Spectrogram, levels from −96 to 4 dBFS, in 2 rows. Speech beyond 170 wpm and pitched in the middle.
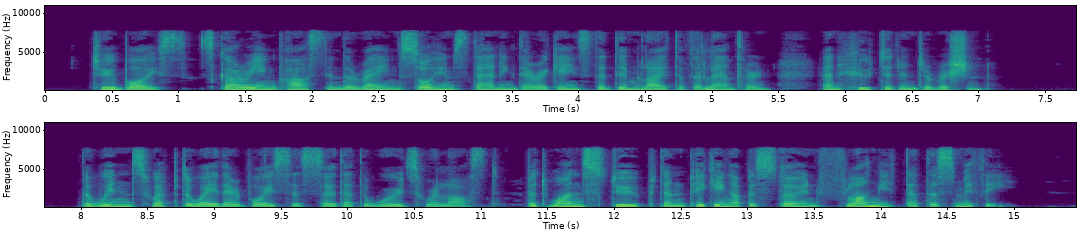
Yes: average, 180 wpm; medium, 180 Hz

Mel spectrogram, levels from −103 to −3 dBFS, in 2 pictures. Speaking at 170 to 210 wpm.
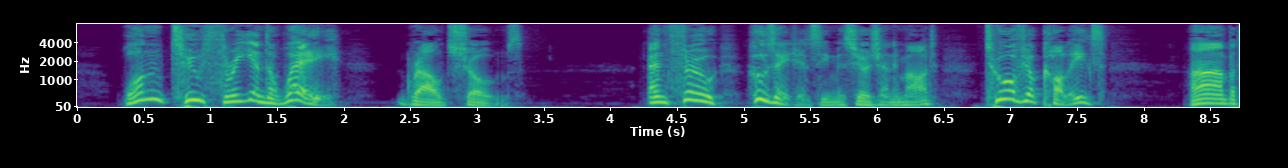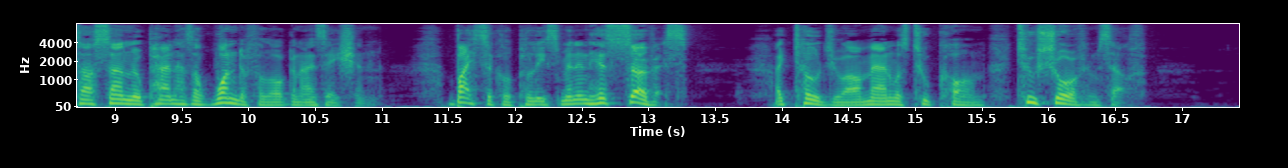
No: average, 145 wpm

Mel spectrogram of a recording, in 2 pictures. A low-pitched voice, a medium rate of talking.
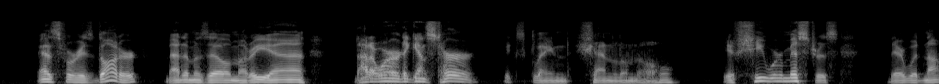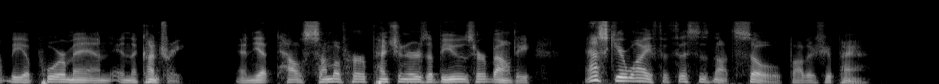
Yes: low, 105 Hz; average, 155 wpm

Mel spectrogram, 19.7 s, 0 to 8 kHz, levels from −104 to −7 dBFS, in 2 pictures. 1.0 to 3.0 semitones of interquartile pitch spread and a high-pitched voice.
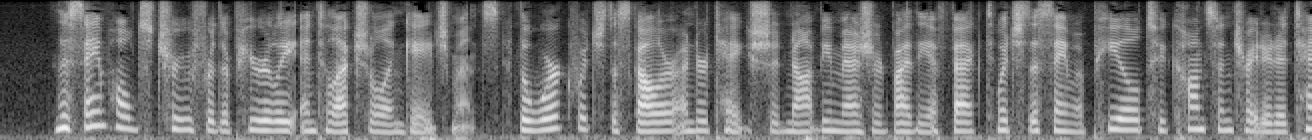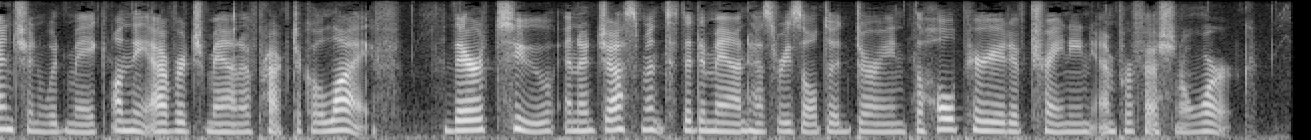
Yes: average, 2.7 semitones; high, 195 Hz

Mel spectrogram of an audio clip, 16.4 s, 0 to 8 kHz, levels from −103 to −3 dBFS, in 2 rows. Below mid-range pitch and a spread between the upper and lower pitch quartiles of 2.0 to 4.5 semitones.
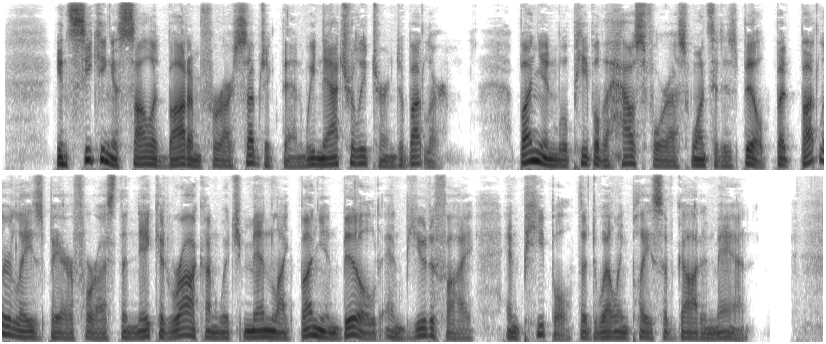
No: very low, 95 Hz; average, 5.1 semitones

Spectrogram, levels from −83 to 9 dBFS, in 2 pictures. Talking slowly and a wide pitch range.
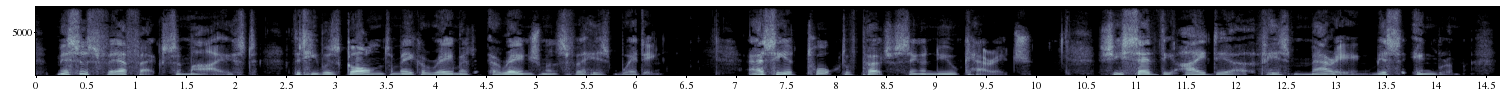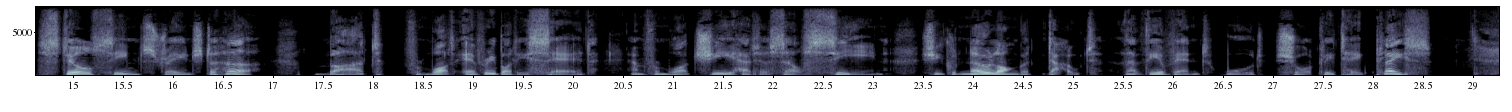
Yes: slow, 125 wpm; wide, 6.0 semitones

